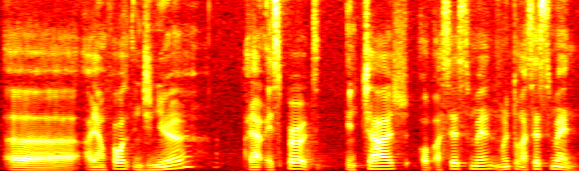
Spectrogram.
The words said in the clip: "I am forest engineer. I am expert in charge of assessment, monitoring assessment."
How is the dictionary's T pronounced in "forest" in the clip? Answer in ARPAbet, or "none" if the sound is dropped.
none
